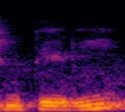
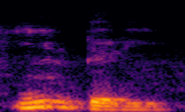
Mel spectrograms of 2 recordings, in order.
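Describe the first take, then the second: First: The stress is not on the third-to-last syllable. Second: The stress is on the third-to-last syllable. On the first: The speaker calls it wrong. "nós falamos interim" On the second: The speaker calls it right. "proparoxítonas"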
